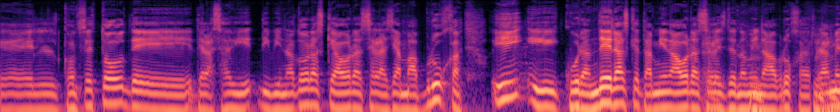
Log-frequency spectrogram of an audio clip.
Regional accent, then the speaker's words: Luarca, Asturias, Spain; born there; yo nací en Luarca, en la calle, en la calle de la Fuente, justo enfrente de la Fuente, que además se llama la Fuente del Bruixo.

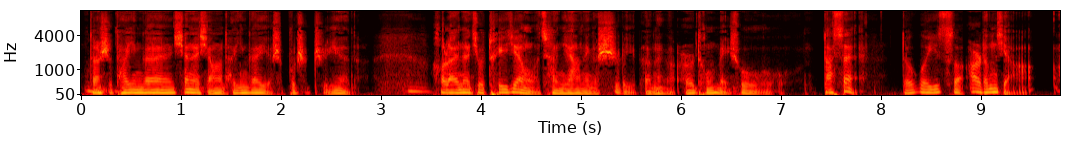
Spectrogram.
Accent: Henan, China; 我是河南的嘛，

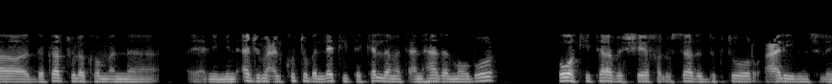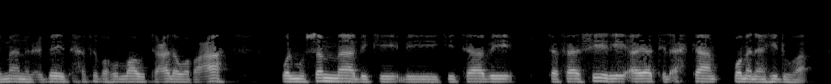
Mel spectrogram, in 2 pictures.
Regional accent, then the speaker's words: Taiz Governorate, Yemen; وأنا من قريتي، من مشارف جبال قريتي المشاولة، أرى حدود موزع، يعني فكأن بيننا وبينها قرابة 20 كيلا

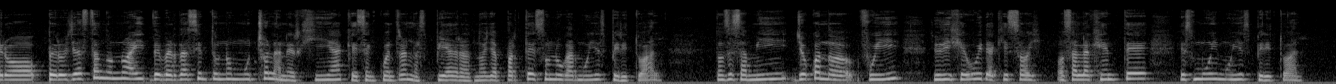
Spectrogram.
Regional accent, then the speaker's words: Xalapa, Veracruz, Mexico; Yo soy de aquí, de Jalapa.

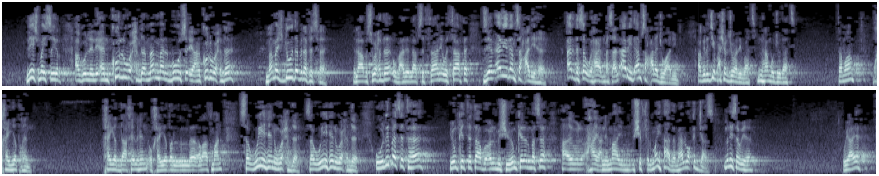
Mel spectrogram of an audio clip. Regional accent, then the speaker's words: Iraq; ولكن عندنا بالعراق بي ولي وبي إشهار وبي مهر

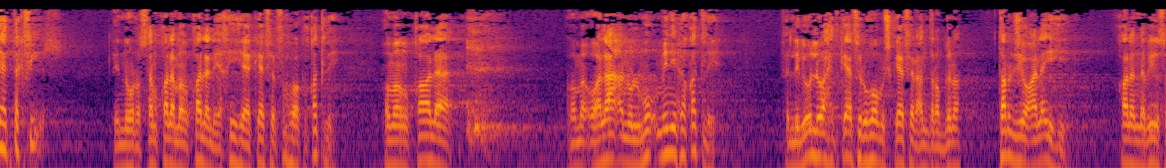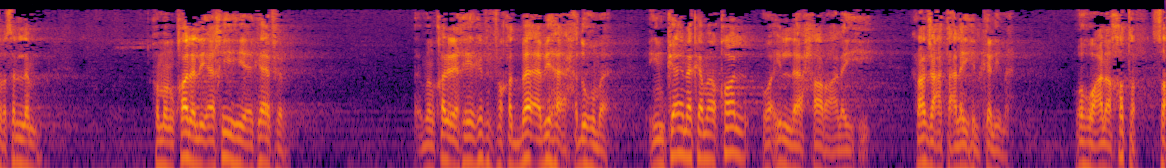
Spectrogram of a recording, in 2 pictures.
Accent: Alexandria, Alexandria Governorate, Egypt; احنا دلوقتي عندنا في اسكندرية

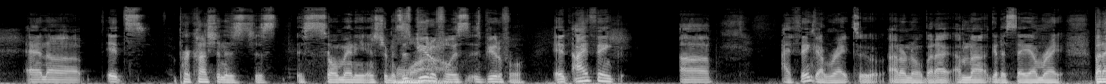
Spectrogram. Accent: Bronx, New York, United States; And I mean, I was born and raised in the Bronx, so I grew up with hip hop and R&B.

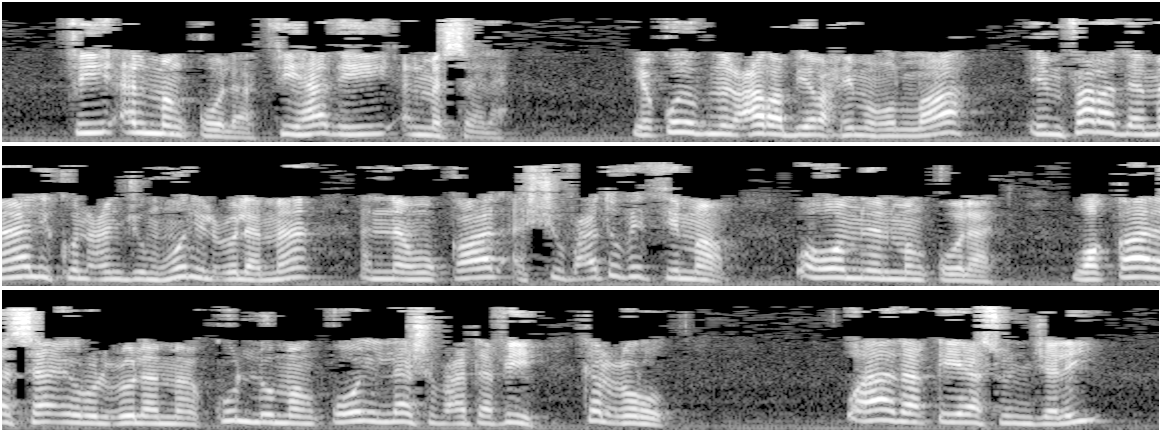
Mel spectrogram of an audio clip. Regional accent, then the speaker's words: Najd, Saudi Arabia; تقلط عندنا في نجد معناها أنك تدخل البيت،

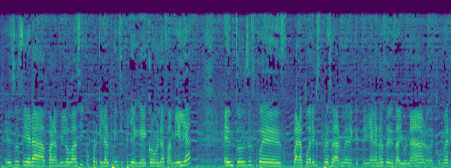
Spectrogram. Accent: Mexico; De hecho, tienen un gran cariño hacia los mexicanos. Yo llegaba y me preguntaban, ¿y de dónde

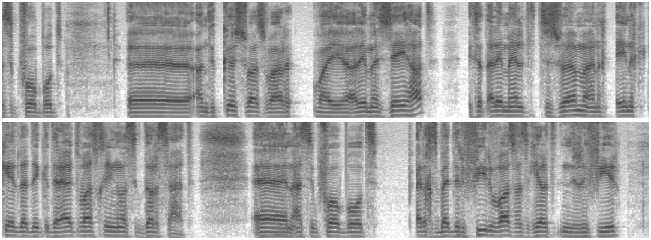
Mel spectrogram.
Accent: Somalia; now in Netherlands; Ja, kijk, ik kom uit Somalië. En op mijn 5e was oorlog begonnen.

